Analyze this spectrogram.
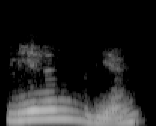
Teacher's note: li plus yan, second tone, 连. 续 will be like fourth tone, 续.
